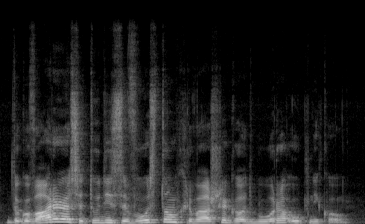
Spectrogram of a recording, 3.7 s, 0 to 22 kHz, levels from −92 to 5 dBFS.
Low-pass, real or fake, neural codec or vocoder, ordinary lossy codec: 19.8 kHz; real; none; none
